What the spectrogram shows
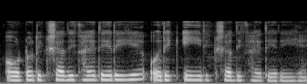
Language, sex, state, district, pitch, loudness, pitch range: Hindi, female, Chhattisgarh, Raipur, 205 Hz, -15 LUFS, 190-210 Hz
